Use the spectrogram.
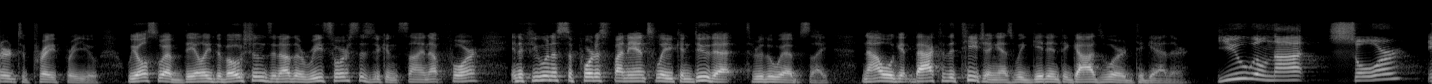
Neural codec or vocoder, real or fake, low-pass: codec, 24 kHz, 0.5 kbps, DualCodec; fake; 7.2 kHz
